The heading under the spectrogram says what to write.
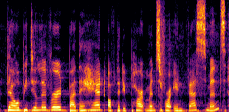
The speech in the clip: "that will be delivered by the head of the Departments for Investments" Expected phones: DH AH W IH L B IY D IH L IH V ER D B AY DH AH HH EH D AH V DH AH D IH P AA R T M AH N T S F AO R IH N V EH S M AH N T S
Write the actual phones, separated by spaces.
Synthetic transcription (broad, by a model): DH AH W IH L B IY D IH L IH V ER D B AY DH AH HH EH D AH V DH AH D IH P AA R T M AH N T S F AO R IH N V EH S M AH N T S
